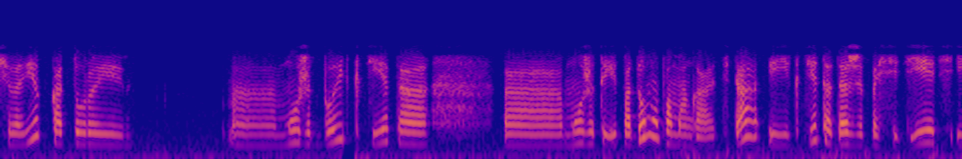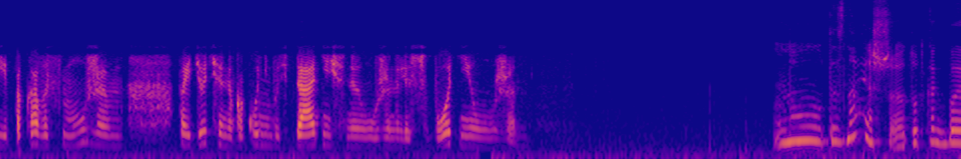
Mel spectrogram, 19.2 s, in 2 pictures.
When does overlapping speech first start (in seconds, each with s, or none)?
none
